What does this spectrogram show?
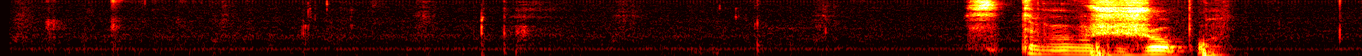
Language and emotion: Russian, angry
